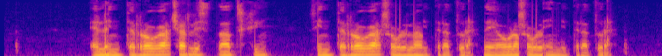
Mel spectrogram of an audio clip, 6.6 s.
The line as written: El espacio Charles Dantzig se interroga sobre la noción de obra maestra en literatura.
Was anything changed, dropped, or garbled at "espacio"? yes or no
yes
